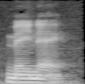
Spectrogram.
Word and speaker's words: Menē: The name of the company, as you can see, is spelled M-E-N-E, but we pronounce it Menē.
